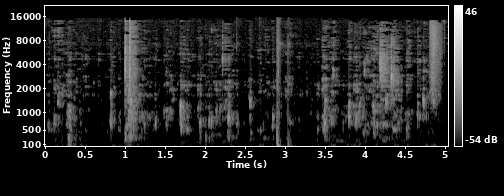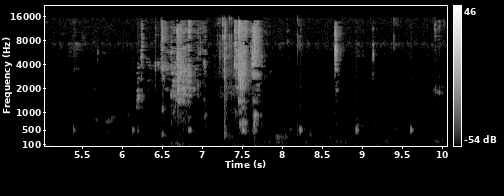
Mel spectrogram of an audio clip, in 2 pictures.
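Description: Faint, scattered clicks, knocks and soft wet sounds of a kadai of chicken curry being lifted off the stove and tipped into a steel bowl.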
